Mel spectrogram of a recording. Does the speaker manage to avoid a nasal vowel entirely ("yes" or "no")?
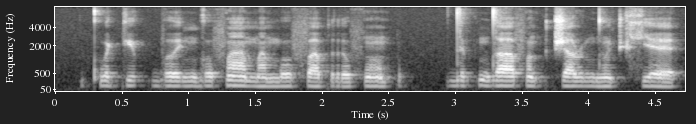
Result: no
